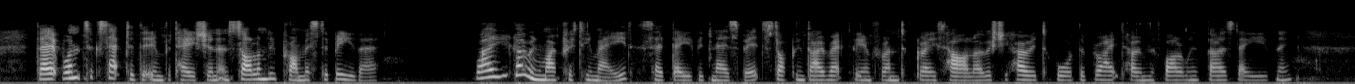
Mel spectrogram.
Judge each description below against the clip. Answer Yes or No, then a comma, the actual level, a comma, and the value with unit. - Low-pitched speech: No, high, 200 Hz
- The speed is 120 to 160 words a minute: No, average, 175 wpm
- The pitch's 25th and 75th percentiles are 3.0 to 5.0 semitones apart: No, narrow, 2.6 semitones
